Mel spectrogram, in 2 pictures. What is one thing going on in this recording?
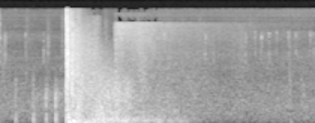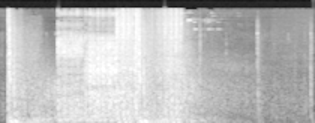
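A smoke grenade hisses loudly as it releases smoke.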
